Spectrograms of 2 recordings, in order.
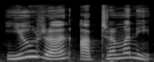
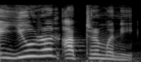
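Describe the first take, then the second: First: Very slow, softer, falling echo; slow soft repeat. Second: Very slow, each word separate; slow dictation. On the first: Teacher echoing the line softly for learners. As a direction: repeat it gently and slowly. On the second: Teacher modelling the sentence for learners, slow. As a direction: model it slowly for the class. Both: Shown as a demonstration. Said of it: "तो इसे हम बोलेंगे".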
